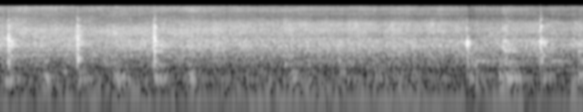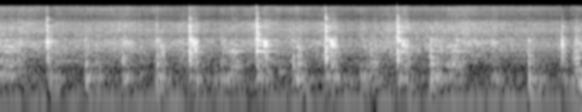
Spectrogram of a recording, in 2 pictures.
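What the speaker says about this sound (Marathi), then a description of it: "ढवळून घेऊया." Masala sizzling steadily in a pan while a spoon stirs it, sharp scraping knocks coming in irregular clusters over the constant close frying hiss.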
